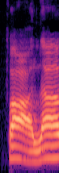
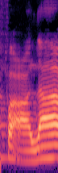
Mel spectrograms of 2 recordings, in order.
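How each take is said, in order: The two takes are said the same way.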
